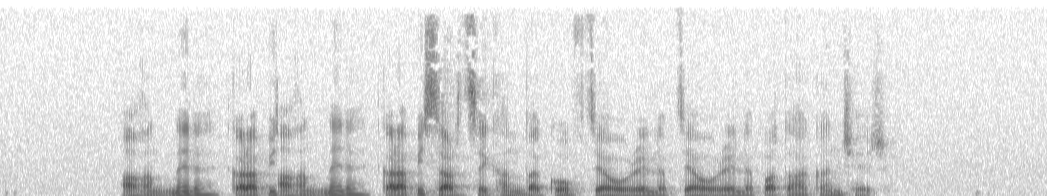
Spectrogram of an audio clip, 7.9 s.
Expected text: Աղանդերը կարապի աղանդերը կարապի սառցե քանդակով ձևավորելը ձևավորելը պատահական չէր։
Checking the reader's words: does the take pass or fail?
pass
